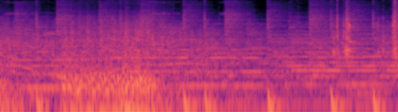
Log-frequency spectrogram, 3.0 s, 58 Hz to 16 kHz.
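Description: Gunfire in GoldenEye 007, with a dense burst of shots followed by a run of repeated sharp reports at a steady pace over game noise, loud and close.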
